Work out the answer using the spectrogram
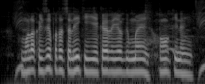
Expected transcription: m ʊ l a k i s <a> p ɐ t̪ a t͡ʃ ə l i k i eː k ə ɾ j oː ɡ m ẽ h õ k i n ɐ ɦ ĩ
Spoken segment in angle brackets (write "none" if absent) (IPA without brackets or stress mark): e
